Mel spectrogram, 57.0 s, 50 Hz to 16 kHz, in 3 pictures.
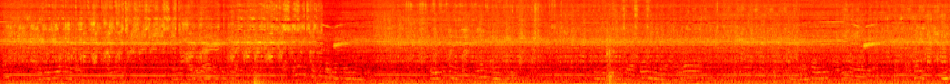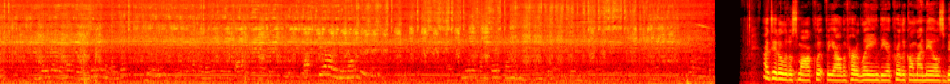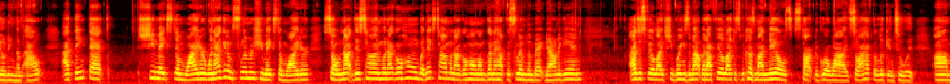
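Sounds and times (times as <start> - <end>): electric nail drill grinding: 0.0 - 33.3.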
